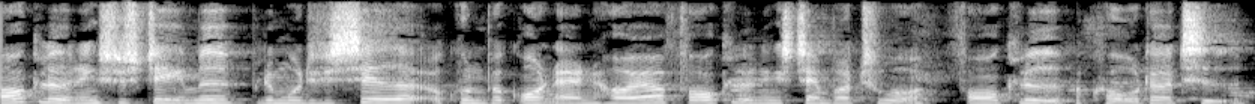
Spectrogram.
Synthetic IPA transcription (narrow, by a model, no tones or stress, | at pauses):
fɒːɡ̥løð̰ˠne̝ŋsysd̥e̝̰ːmð̞̩ˠb̥le̝mo̝difise̝̰ːɐðˠɒ̽kʰunəpʰɒ̽ɡ̥ʁɔ̽n̰æe̝nɦɒ̽ɪɐːfɒːɡ̥løðˠne̝ŋst͡sʰemb̥ɐʁɑ̈t͡sʰuɐ̰fɒːɡ̥ʰløð̩ˠpʰɒ̽kʰɒːd̥ɐːt͡sʰið̰ˠ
